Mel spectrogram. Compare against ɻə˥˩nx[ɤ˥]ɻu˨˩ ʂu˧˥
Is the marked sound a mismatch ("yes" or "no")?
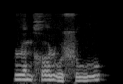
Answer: no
